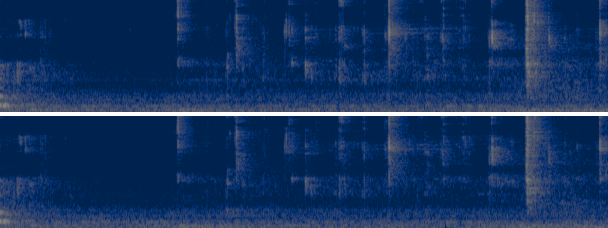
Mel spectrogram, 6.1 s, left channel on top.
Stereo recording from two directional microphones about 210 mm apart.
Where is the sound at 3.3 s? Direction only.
5° left (ahead or behind).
